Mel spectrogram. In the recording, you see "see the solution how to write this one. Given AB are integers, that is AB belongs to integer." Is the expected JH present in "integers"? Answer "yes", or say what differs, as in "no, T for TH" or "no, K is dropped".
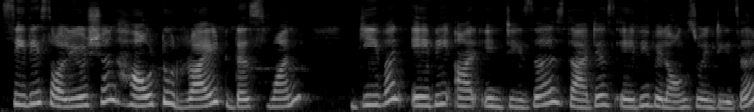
no, Z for JH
